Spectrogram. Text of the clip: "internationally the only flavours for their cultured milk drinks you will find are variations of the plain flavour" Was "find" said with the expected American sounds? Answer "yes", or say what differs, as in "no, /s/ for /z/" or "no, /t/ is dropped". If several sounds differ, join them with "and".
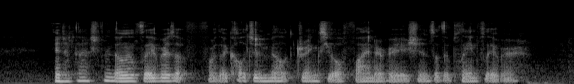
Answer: no, /d/ is dropped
